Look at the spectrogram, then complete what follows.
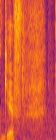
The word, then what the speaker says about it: GIF: also argue incessant about how you pronounce GIF it's gif if somebody say I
